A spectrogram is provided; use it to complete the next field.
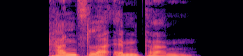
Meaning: dative plural of Kanzleramt
- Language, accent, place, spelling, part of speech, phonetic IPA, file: German, Germany, Berlin, Kanzlerämtern, noun, [ˈkant͡slɐˌʔɛmtɐn], De-Kanzlerämtern.ogg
